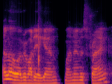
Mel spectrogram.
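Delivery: normal talking voice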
